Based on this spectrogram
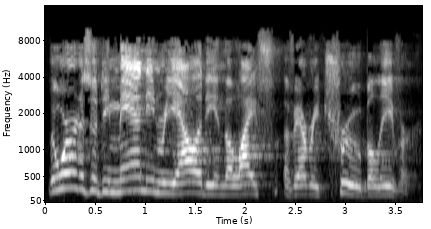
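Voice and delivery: ordinary talk

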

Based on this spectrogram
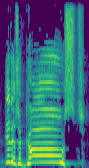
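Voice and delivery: high, loud, drawn-out cry of fear; terrified cry. Acted. Preacher voicing frightened disciples at sea, terrified cry. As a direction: cry out in alarm, stretching the words. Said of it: "they cried out for fear".

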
